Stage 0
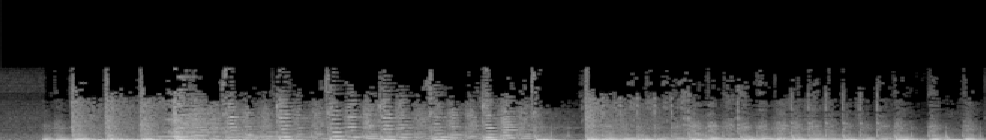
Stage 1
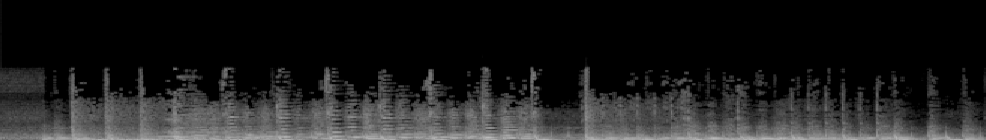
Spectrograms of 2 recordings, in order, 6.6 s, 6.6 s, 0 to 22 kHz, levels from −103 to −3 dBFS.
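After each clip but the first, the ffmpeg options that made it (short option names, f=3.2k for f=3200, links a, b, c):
-af "acompressor=threshold=-37dB:ratio=2.5,equalizer=f=160:t=o:w=0.67:g=-11,equalizer=f=400:t=o:w=0.67:g=9,equalizer=f=1k:t=o:w=0.67:g=3,equalizer=f=2.5k:t=o:w=0.67:g=-7,equalizer=f=6.3k:t=o:w=0.67:g=-6"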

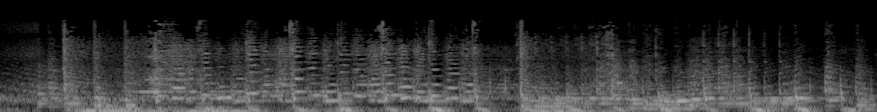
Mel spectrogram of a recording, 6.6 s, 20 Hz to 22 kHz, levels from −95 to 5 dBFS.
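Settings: -filter_complex "[0:a]flanger=delay=2.2:depth=5.6:regen=33:speed=0.33:shape=triangular,acrossover=split=470[a][b];[a]aeval=exprs='val(0)*(1-0.7/2+0.7/2*cos(2*PI*1.2*n/s))':c=same[c];[b]aeval=exprs='val(0)*(1-0.7/2-0.7/2*cos(2*PI*1.2*n/s))':c=same[d];[c][d]amix=inputs=2:normalize=0,volume=6.5dB"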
